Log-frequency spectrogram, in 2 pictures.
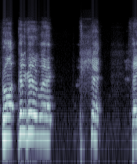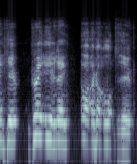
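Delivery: high, loud British builder; a cheery builder heading off to work. Retold or imitated. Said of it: "They're like".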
